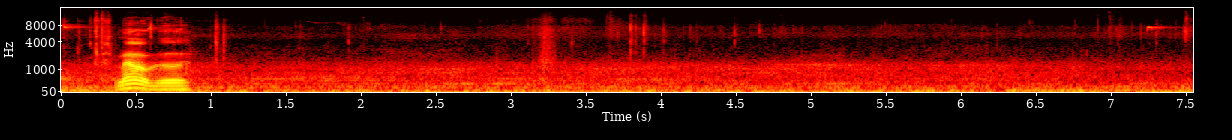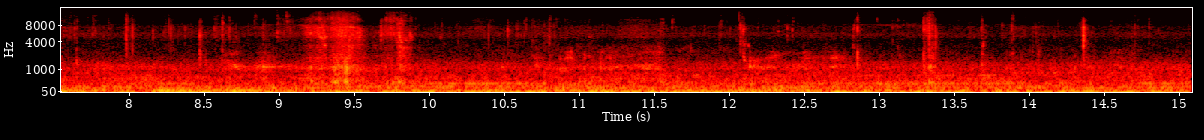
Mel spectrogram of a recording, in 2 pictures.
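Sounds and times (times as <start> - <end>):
person chewing food: 7.5 - 15.0.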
